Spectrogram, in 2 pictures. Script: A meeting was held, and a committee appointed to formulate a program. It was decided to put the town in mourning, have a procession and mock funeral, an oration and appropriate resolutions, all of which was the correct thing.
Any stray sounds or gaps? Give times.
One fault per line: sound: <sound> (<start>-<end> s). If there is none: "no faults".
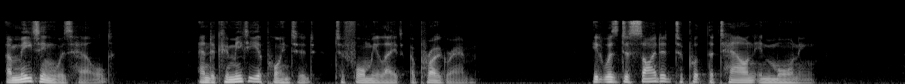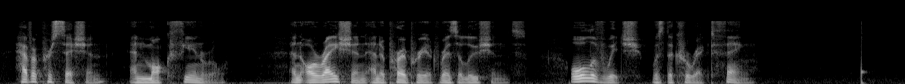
sound: tap (17.6-17.8 s)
